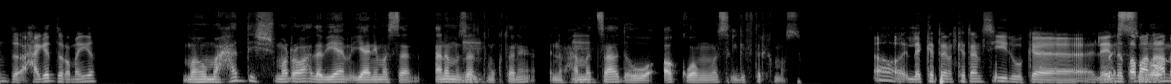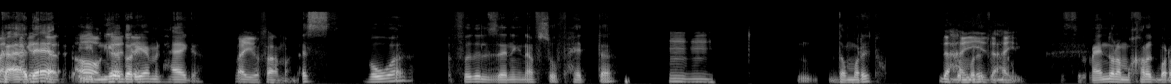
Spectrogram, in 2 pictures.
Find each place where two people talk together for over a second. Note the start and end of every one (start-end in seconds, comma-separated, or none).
11.0-13.2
